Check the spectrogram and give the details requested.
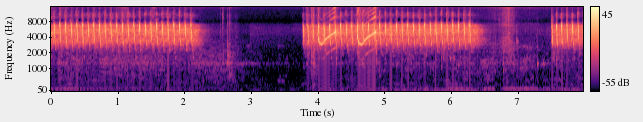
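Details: Hill prinia song used to stimulate cage birds to sing: rapid, even buzzy trills high in pitch in long bursts of about two seconds separated by pauses, with a few rising whistled notes over one burst.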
